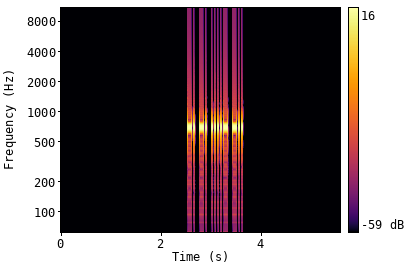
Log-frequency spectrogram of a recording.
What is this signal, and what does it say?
Morse code, heard as a keyed tone, about 40 wpm, 700 Hz. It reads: NN4D
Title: USA Call Signs - 4 Characters - Repeated 3x - 40wpm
